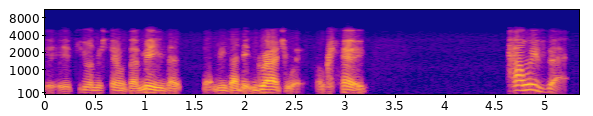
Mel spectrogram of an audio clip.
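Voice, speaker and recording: Animated preacherly man on a dull, dry call. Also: fairly low pitch, normal speed, no echo. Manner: animated, preacherly, repeats phrases and stammers when excited. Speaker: motivational speaker on a sales team call. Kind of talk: motivational talk.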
